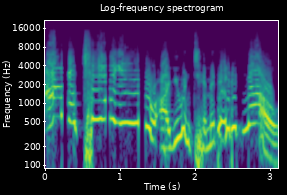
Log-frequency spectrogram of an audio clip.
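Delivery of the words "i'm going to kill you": tiny, squeaky, very high-pitched voice. Arguing a small attacker wouldn't intimidate anyone, acting out its threat: high-pitched put-on voice. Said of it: "a midget with a high pitched voice runs up to you like".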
